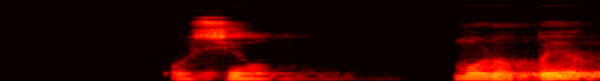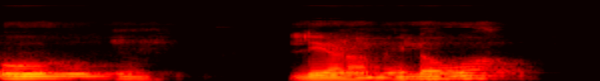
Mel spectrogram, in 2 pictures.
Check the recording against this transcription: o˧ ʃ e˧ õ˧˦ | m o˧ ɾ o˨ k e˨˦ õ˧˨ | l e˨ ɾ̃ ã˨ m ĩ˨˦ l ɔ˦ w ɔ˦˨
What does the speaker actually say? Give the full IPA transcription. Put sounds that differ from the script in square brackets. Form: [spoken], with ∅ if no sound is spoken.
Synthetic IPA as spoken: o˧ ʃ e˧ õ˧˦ | m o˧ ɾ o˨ [k͡p] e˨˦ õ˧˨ | l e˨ ɾ̃ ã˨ m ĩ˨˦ l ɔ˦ w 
